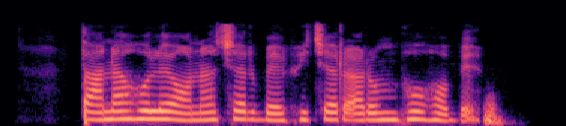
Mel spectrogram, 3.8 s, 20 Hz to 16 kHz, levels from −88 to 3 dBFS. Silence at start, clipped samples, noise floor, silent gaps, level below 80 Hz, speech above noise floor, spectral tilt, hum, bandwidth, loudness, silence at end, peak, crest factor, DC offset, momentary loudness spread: 0.55 s; under 0.1%; -47 dBFS; none; -56 dBFS; 30 dB; -5.5 dB/octave; none; 8 kHz; -17 LUFS; 0.45 s; -2 dBFS; 16 dB; under 0.1%; 9 LU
